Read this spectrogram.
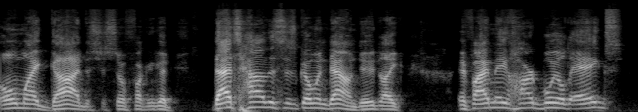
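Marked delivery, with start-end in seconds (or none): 0.0-1.7 put-on overexcited gushing voice. Retelling own reaction to own cooking: imitating own overexcited praise. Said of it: "I'm totally like".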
